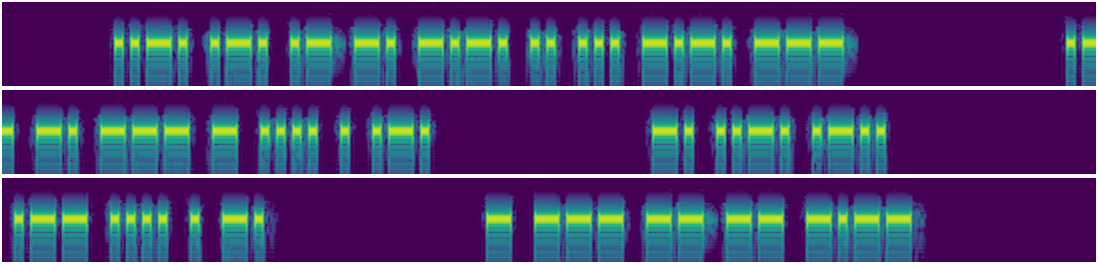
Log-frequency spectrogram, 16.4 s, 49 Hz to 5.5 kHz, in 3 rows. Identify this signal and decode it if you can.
Morse code, heard as a keyed tone, about 30 wpm, 550 Hz. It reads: FRANCISCO ANOTHER NFL WHEN TOMMY
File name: Ultimate Word List / 30WPM Ultimate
